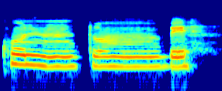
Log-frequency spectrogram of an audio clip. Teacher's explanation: the sound of Noon, it has to be concealed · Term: Ikhfa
